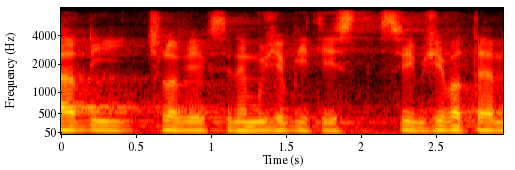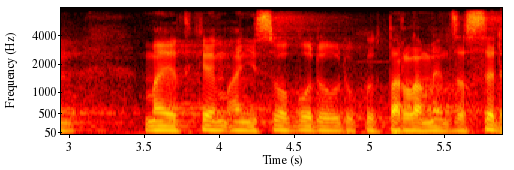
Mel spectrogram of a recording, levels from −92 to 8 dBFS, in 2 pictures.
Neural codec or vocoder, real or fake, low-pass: none; real; 7.2 kHz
